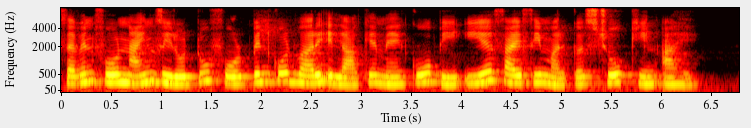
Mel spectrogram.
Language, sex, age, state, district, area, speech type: Sindhi, female, 18-30, Maharashtra, Thane, urban, read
